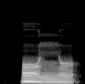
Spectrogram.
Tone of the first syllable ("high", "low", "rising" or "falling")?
falling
